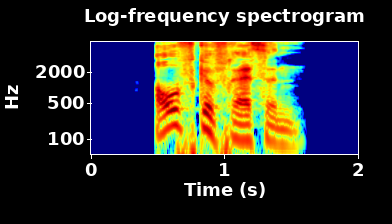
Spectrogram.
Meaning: past participle of auffressen
- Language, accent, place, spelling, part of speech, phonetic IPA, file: German, Germany, Berlin, aufgefressen, verb, [ˈaʊ̯fɡəˌfʁɛsn̩], De-aufgefressen.ogg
